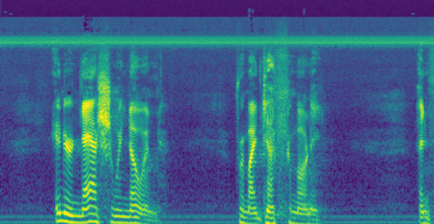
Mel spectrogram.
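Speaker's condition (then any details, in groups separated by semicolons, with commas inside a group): Severe speech impediment; about age 84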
